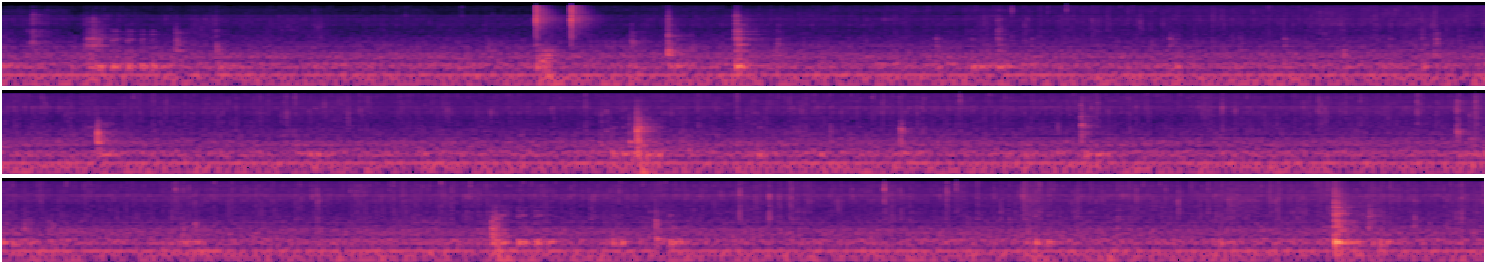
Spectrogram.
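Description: Salmon and diced orange peel sizzling in a frying pan while cooked rice is scooped in and stirred with a wooden spatula. Scattered sharp knocks of the utensils against the pan and pot, two close together about three and a half seconds in and the loudest near the end, over a steady low hum.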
